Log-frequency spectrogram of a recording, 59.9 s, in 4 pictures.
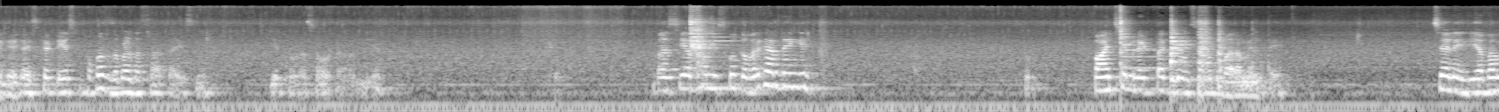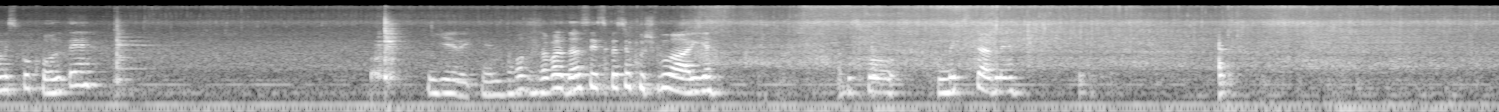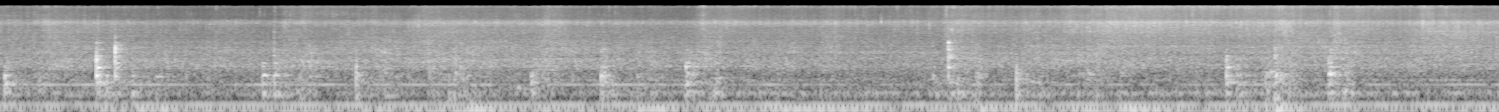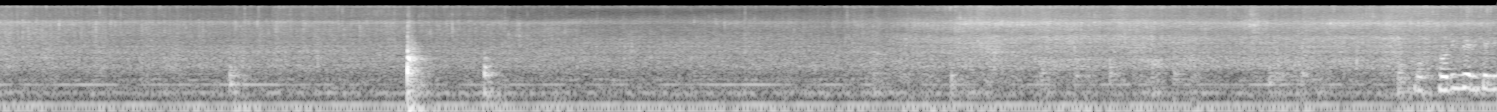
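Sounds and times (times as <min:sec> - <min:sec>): food sizzling in a metal pan: 0:00.0 - 0:13.6, 0:14.5 - 0:59.9
spatula stirring food: 0:22.0 - 0:44.9, 0:53.5 - 0:59.9.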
